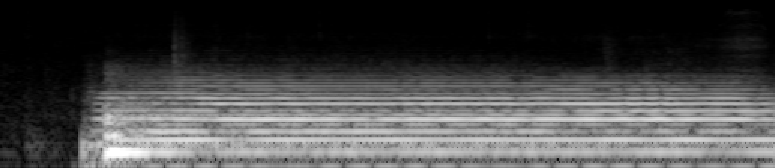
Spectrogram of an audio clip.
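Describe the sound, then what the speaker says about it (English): A single deep, sustained low B-flat bass trombone note with a soft timpani and metallic tam-tam undertone swells in and holds steadily at mezzo forte until the end. "So that will be bass trombone, B-flat bass, timpani and tam-tam."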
